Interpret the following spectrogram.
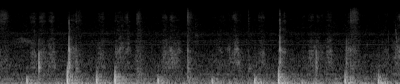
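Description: A string of small, irregular clicks and taps, about three a second, over faint low room noise.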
